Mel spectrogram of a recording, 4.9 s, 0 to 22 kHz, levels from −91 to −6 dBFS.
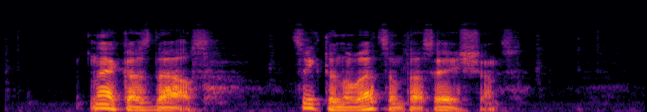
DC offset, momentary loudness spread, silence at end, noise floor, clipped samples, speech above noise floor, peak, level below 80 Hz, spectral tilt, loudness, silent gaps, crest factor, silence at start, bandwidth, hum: under 0.1%; 16 LU; 1.15 s; -71 dBFS; under 0.1%; 43 dB; -10 dBFS; -48 dBFS; -7.5 dB/octave; -28 LUFS; none; 20 dB; 0.7 s; 7.8 kHz; none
